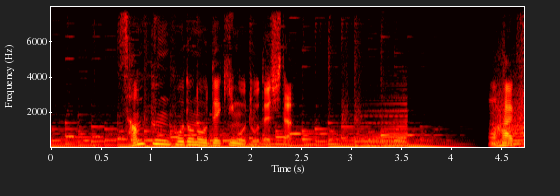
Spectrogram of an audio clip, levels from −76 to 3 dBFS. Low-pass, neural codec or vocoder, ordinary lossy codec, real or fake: none; none; none; real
